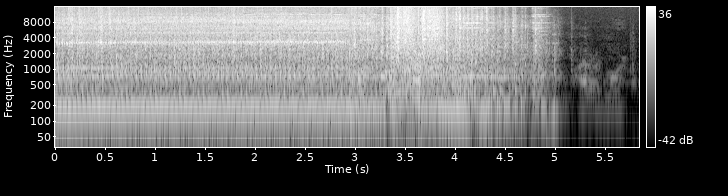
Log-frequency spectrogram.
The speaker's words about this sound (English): All right, a little idle adjustment. This is the fun shit, isn't it? Who else is doing this on a Wednesday night? Come on. We're going to bring the idle down just a little bit.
